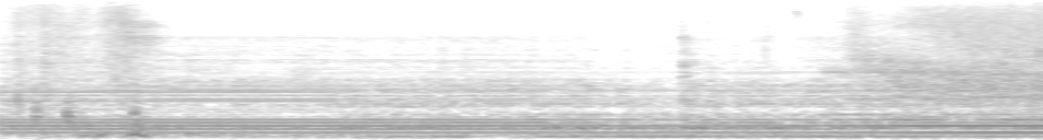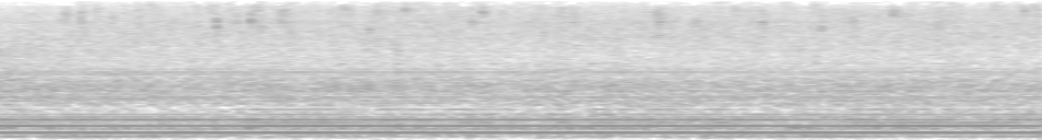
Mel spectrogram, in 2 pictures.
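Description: Air stone bubbling in a hydroponic reservoir, aerating the water: a light fizz that swells into steady, fuller bubbling about four seconds in. A steady electric hum runs underneath.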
